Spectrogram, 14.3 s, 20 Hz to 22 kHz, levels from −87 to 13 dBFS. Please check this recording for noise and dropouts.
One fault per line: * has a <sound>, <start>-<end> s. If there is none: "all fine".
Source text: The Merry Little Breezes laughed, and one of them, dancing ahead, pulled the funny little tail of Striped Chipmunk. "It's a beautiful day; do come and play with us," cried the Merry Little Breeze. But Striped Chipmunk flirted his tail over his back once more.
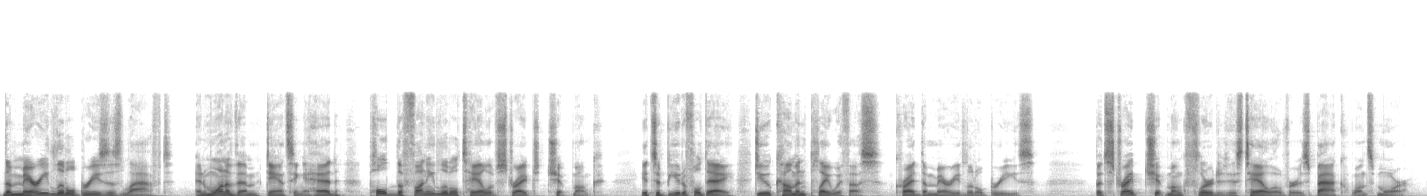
all fine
